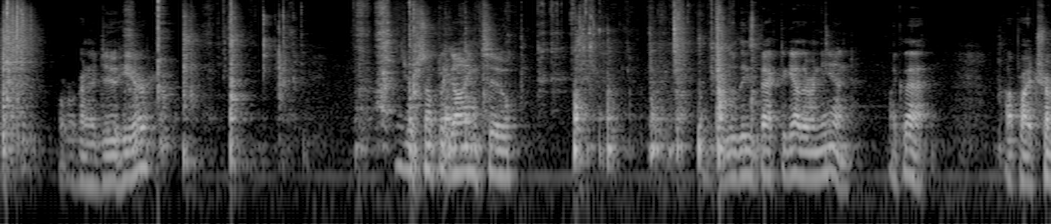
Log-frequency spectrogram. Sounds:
speech

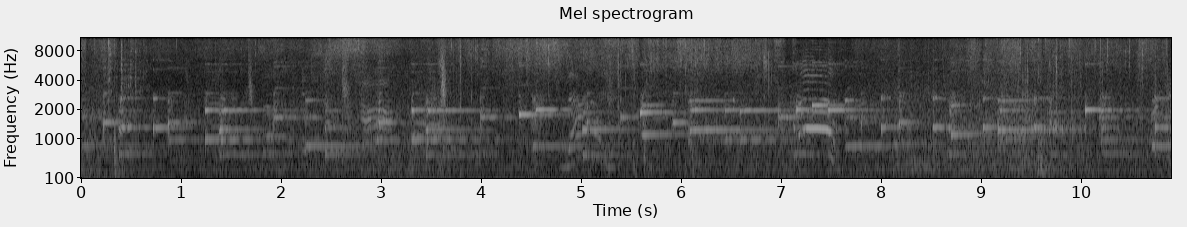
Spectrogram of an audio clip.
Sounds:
ice cream van

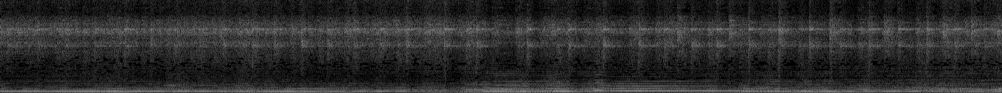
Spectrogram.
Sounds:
music
jazz

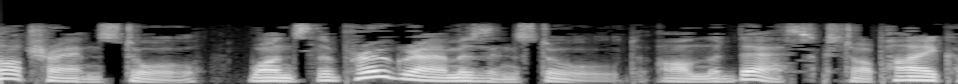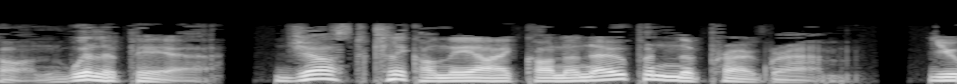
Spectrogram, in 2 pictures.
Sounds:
speech

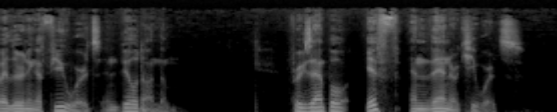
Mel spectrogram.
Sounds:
speech

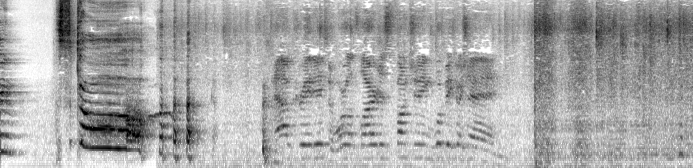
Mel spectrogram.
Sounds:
speech
inside a small room
laughter

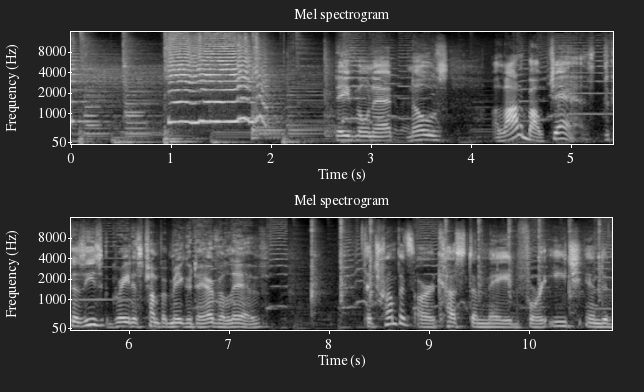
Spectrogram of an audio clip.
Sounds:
speech
music

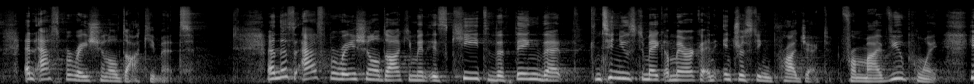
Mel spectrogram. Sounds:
speech

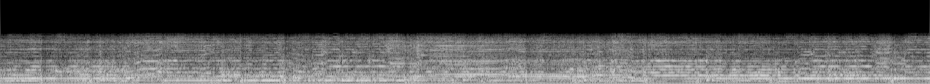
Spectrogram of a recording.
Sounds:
music

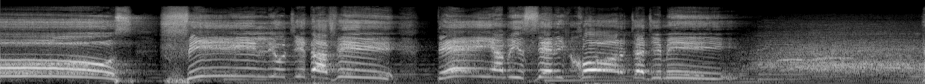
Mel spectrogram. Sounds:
eagle screaming

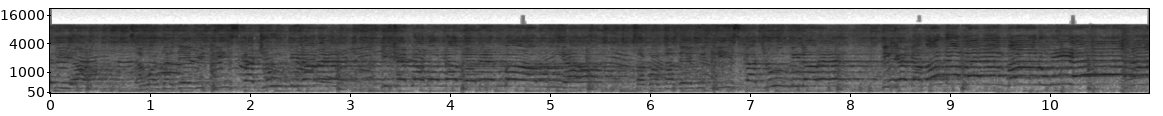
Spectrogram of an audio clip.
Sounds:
traditional music
music

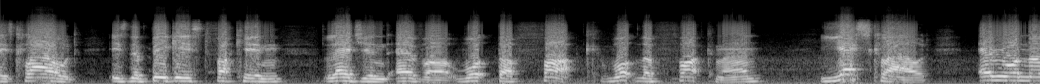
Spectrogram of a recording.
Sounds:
speech

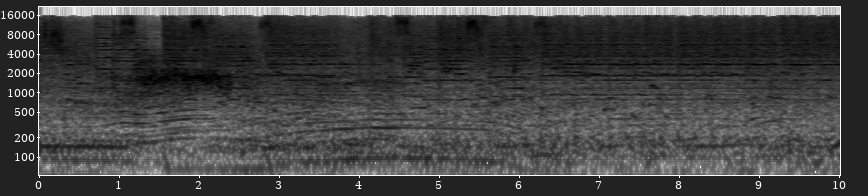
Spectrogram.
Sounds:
car passing by
music

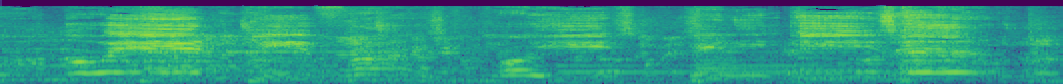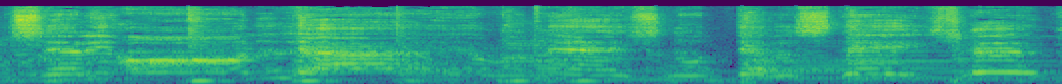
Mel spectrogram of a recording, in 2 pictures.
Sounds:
music
speech

